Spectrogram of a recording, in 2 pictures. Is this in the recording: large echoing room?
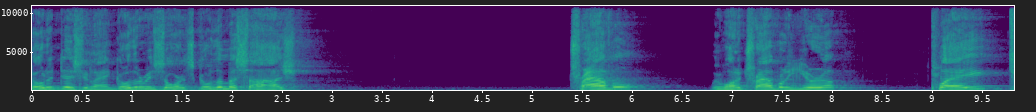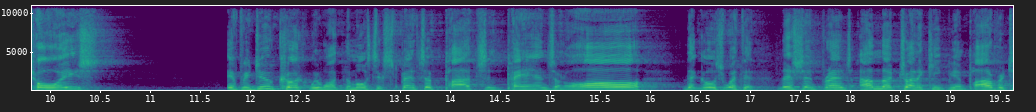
yes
